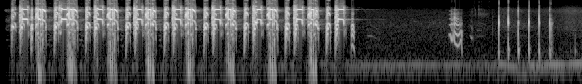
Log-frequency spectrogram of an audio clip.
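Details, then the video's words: Grey francolin, called teetar, calling: a loud, harsh, rapidly repeated series of grating notes for about five seconds, then silence broken by a short squeak and a few faint clicks. "beautiful bird teetar awaz"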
